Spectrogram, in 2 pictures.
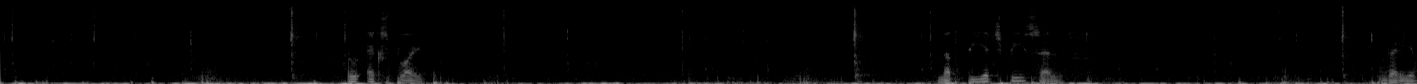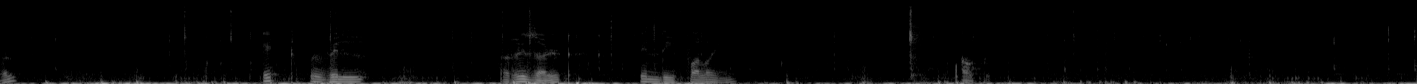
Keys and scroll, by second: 26.6 ctrl+s.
